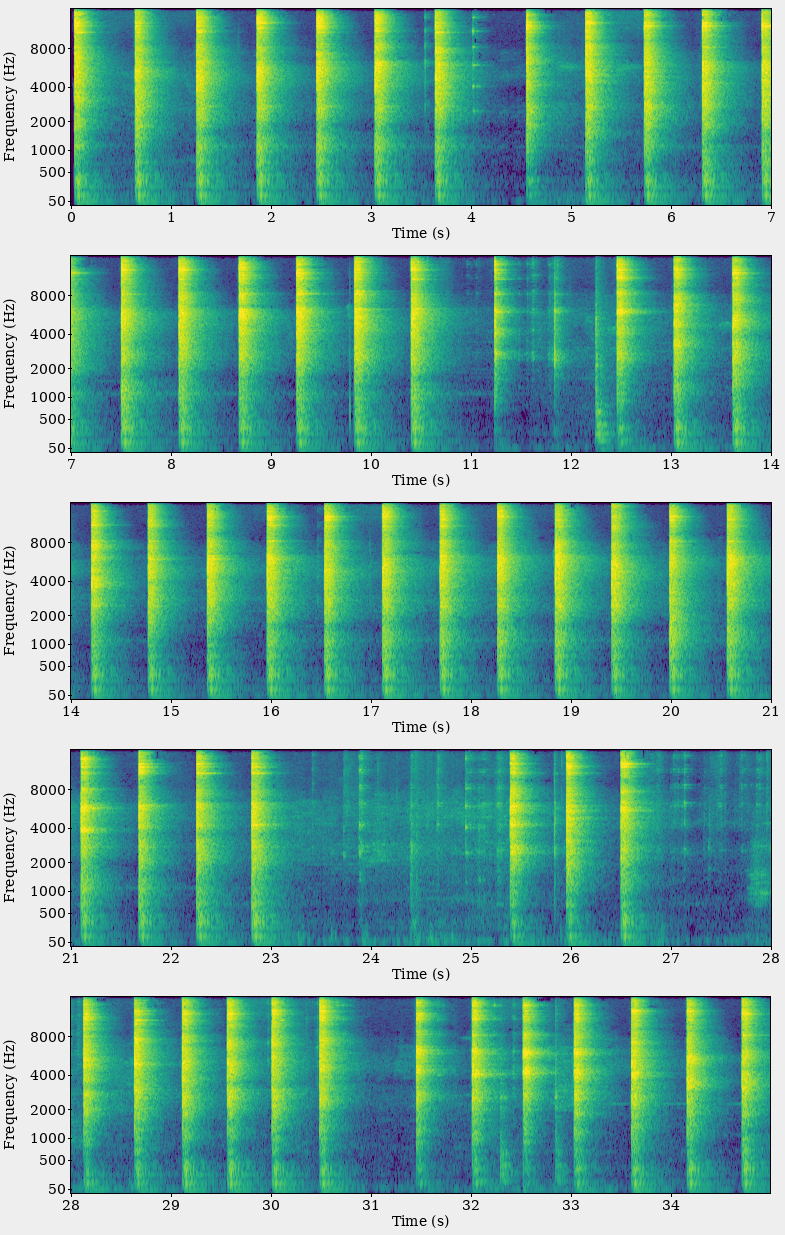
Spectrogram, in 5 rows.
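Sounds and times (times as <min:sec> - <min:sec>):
hammer breaking concrete: 0:00.0 - 0:04.0, 0:28.1 - 0:30.8, 0:31.4 - 0:34.9.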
